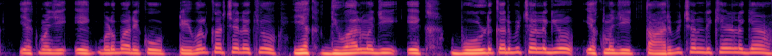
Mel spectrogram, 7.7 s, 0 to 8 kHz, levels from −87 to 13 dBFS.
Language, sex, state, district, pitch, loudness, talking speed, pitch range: Hindi, male, Uttarakhand, Uttarkashi, 180 Hz, -16 LUFS, 210 wpm, 170-205 Hz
